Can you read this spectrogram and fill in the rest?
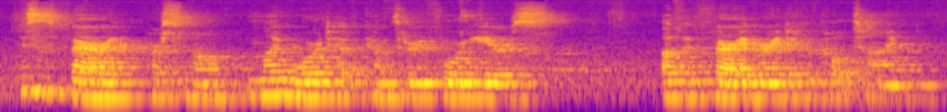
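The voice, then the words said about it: Irish accent, Belfast. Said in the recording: “From Ireland. ... Belfast. ... this beautiful Irish accent”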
